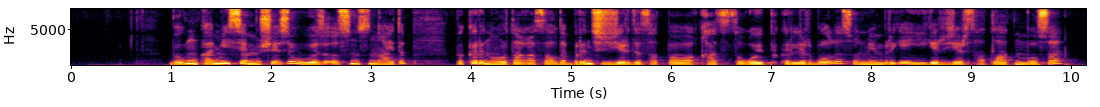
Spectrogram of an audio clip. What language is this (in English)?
Kazakh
